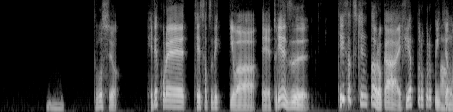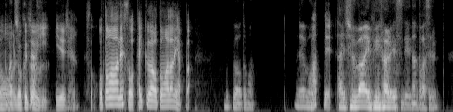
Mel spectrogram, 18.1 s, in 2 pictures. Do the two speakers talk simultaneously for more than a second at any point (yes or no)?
yes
